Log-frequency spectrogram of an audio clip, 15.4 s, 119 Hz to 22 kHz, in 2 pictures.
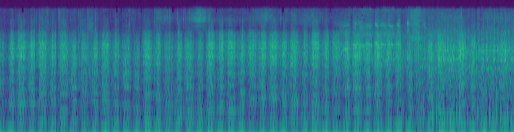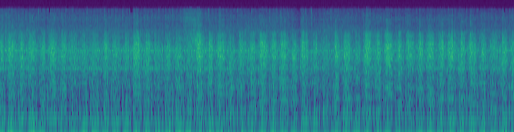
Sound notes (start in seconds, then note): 0.2 upbeat rock music; 5.5 engine rumbling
